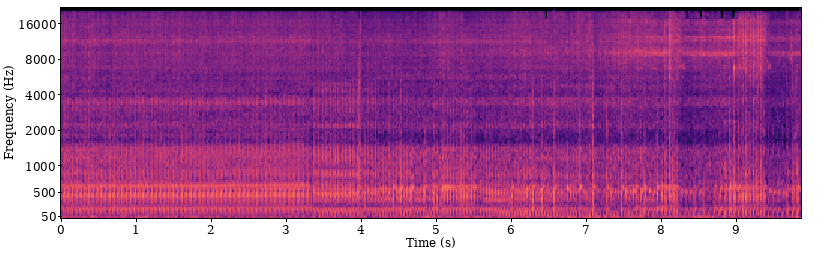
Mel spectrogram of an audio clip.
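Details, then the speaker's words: Predator 224 GTS minibike with a generic 16-tooth 3/4-inch-shaft centrifugal clutch, new and possibly not broken in, on a road ride: small revs, then on take-up the drive shudders with choppy, uneven pulses. It grabs less smoothly than the previous Max Torque clutch. "you can hear it when you get on it how it grabs I mean it grabs but it's kind of choppy"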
